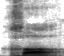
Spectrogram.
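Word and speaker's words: خاء: Kha. How do you say kha? The heavy letter. So kha is the first heavy letter we have here in the alphabets. Now kha, as we mentioned in ha, it's part of the throat letters.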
